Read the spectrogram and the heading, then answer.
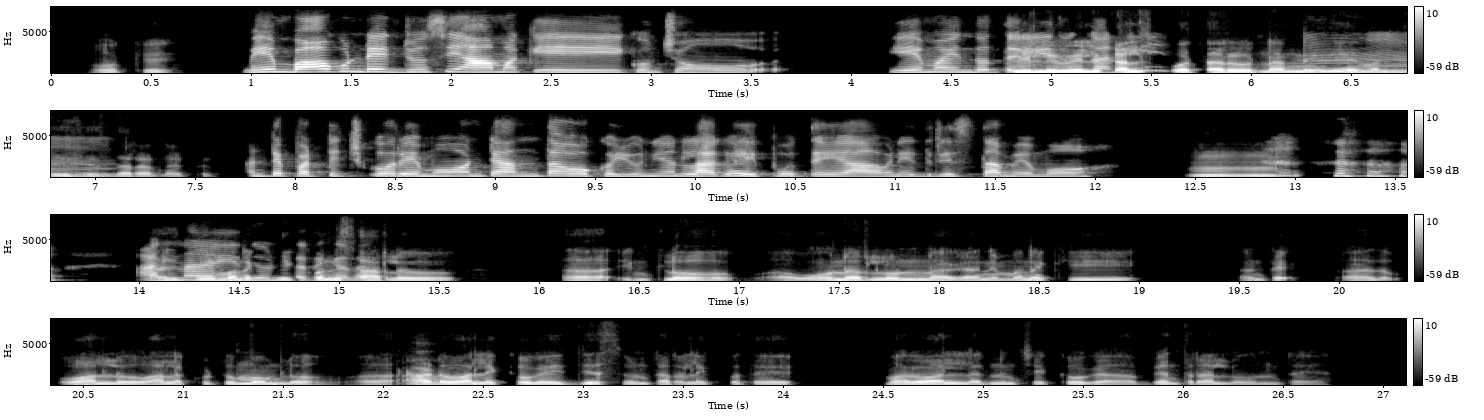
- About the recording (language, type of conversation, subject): Telugu, podcast, అద్దె ఇంటికి మీ వ్యక్తిగత ముద్రను సహజంగా ఎలా తీసుకురావచ్చు?
- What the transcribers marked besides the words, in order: giggle; in English: "యూనియన్"; giggle; chuckle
